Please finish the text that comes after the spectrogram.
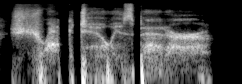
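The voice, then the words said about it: Whispering quietly. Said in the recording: “I hope you can hear my whisper. I'm afraid to say it louder.”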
